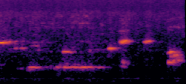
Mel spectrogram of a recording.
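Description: Near silence with faint whistle-like notes at changing pitches, including one lower note held for about a second in the middle, over a faint low hum.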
